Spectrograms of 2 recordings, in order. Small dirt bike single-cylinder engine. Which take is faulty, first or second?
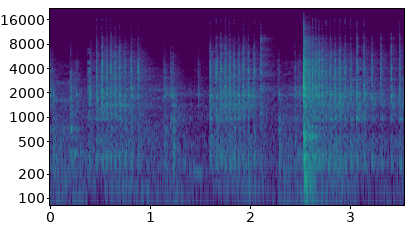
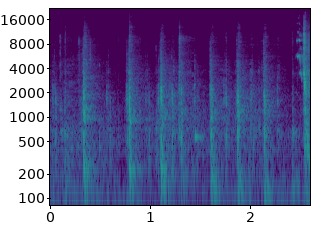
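first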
